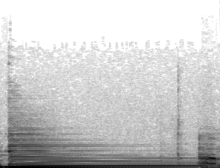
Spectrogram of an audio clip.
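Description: Guitar notes from a riff, plucked on the G and E strings: one clear note rings out and decays steadily over about two seconds, followed by a brief scrape of string noise.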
